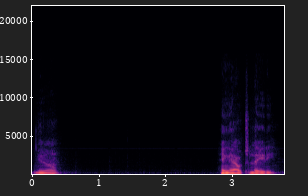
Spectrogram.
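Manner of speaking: ordinary talk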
